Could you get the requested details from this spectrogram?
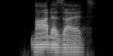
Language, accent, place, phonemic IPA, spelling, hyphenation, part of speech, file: German, Germany, Berlin, /ˈbaːdəˌzalt͡s/, Badesalz, Ba‧de‧salz, noun, De-Badesalz.ogg
- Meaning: bath salt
